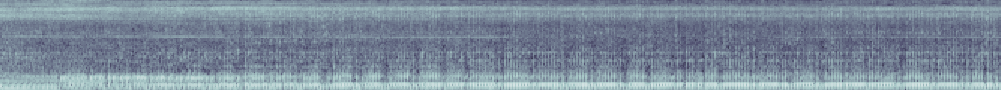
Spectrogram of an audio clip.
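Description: Turbocharged engine in a classic Mini with its front end stripped off, the revs dropping away in the first half second, then idling steadily with a regular pulse.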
